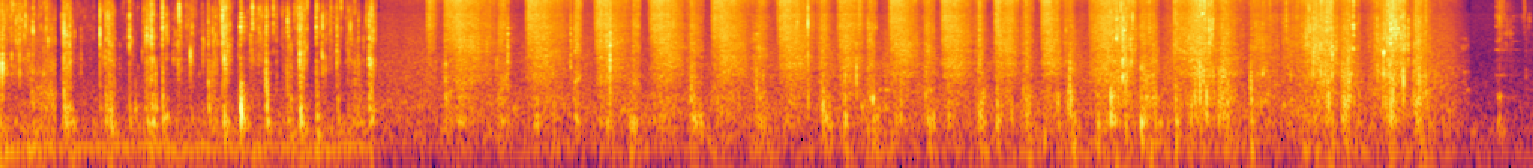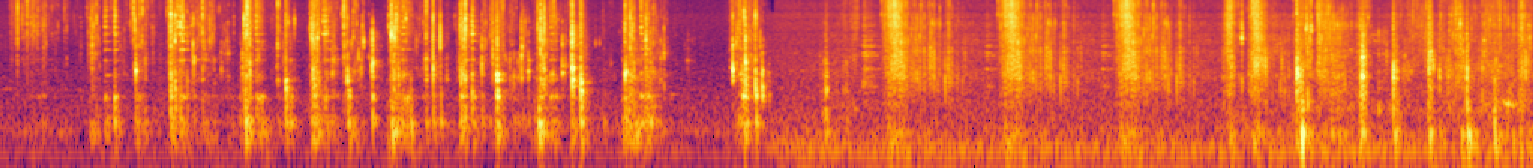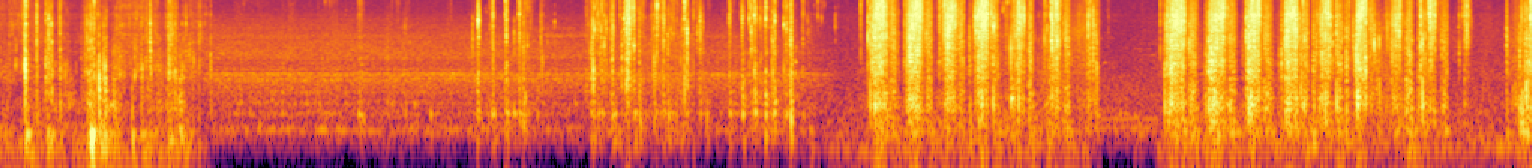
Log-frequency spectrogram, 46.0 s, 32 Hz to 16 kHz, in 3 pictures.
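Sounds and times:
crunchy slime being pressed: 0:00.0 - 0:03.8, 0:42.3 - 0:45.9
slime squishing and popping: 0:00.0 - 0:03.8.

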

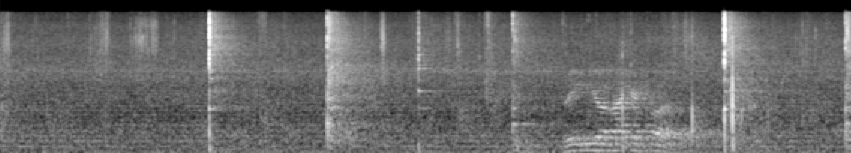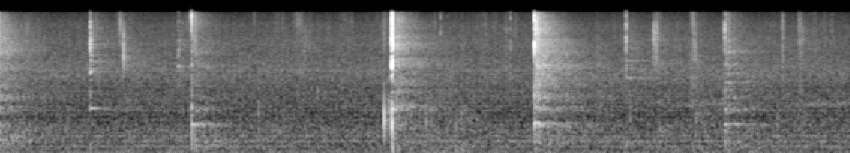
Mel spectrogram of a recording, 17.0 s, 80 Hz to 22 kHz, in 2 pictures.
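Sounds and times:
racket smacking shuttlecock: 0:02.0 - 0:05.4, 0:06.9 - 0:07.7, 0:08.4 - 0:10.9, 0:12.3 - 0:12.8, 0:13.6 - 0:16.6.

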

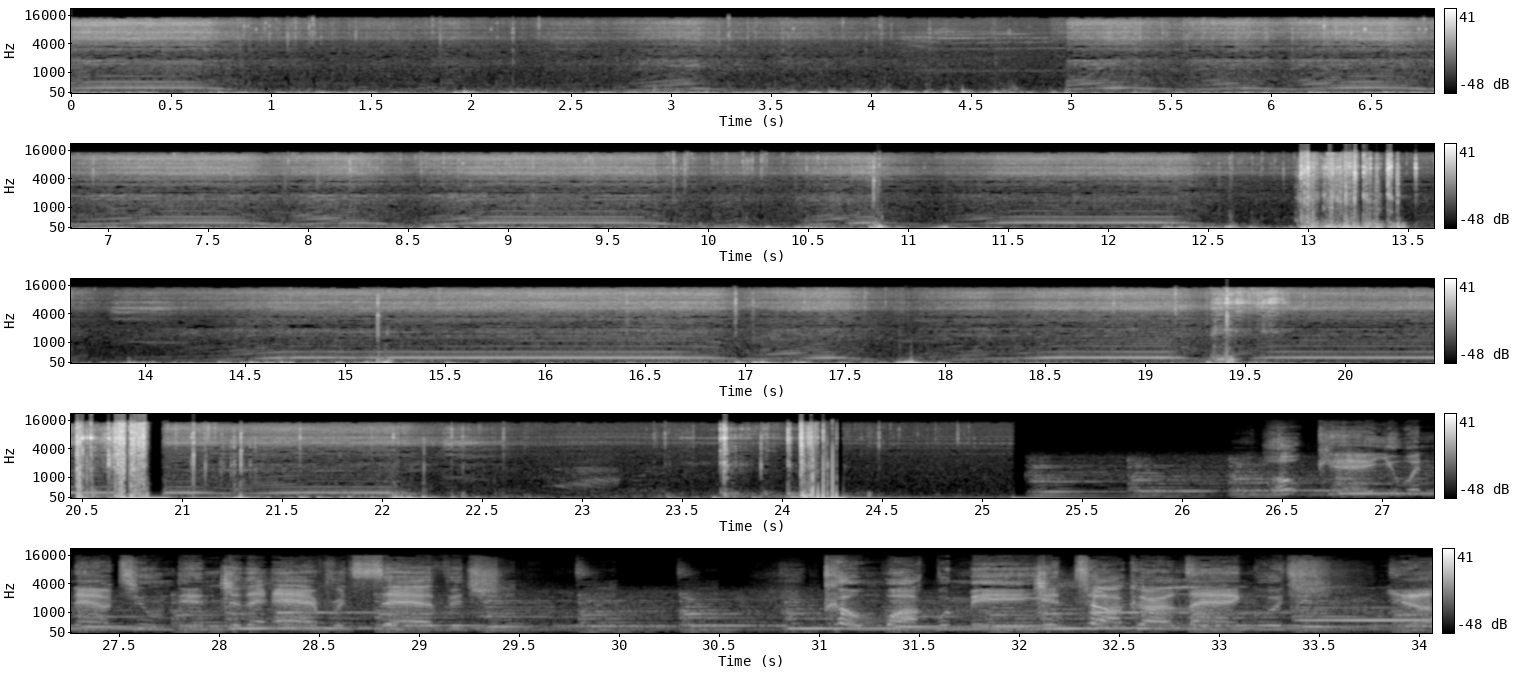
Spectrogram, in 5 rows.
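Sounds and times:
snowmobile engine revving: 0:00.0 - 0:04.0, 0:05.0 - 0:22.5
steady rushing hiss: 0:00.0 - 0:25.2
loud burst of noise: 0:04.9 - 0:13.6, 0:14.3 - 0:22.3.

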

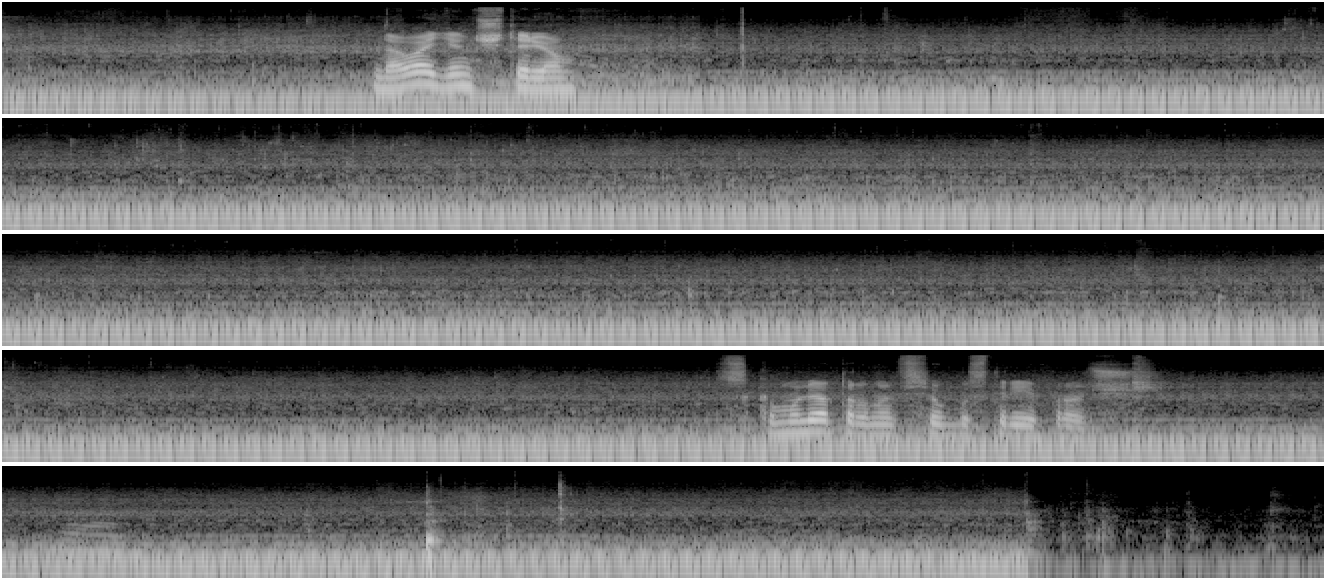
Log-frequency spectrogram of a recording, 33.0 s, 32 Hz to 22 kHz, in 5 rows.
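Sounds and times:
low mechanical hum: 0:00.0 - 0:33.0
liquid pouring into tank: 0:06.0 - 0:21.1.

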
